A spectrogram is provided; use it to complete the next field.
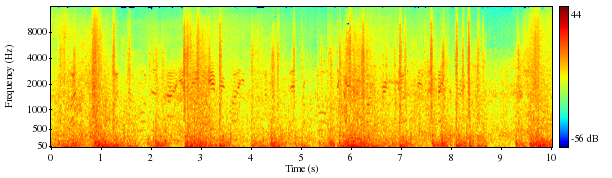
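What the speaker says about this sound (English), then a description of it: "they're gonna flatten Arnhem. You see all the shells coming in?" Artillery shells and gunfire bombard Arnhem at the bridge in the Post Scriptum battle game. Loud, rapid shots and blasts come in irregular bursts, with continuous rattling fire and booms throughout while a person talks over it.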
